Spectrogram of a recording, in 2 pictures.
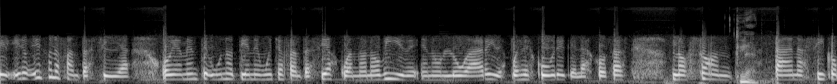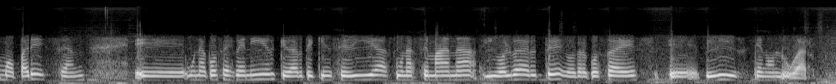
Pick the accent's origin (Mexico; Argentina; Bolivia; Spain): Argentina; Bernal, Buenos Aires Province; now in London, United Kingdom; Está bien. Bueno, yo soy de Buenos Aires.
